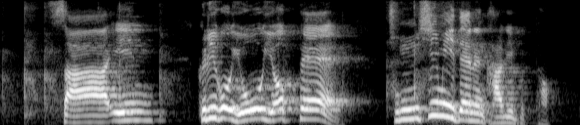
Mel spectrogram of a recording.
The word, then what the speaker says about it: sin: 자, 그러면 지금 직각삼각형에서의 저 삼각비는 종류가 뭐 뭐 있냐면 SIN 이거를 우린 사인이라고 읽어. 사인 그리고요 옆에 중심이 되는 각이부터 a를 기준으로 사인.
